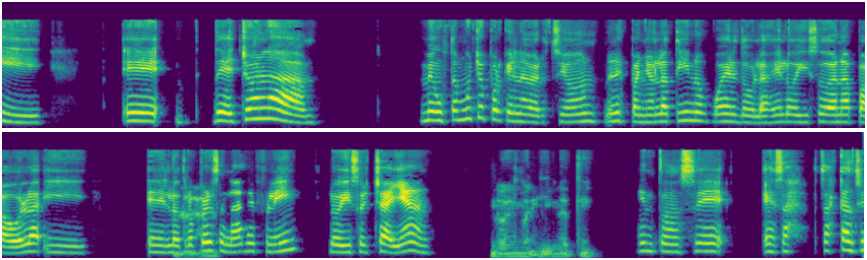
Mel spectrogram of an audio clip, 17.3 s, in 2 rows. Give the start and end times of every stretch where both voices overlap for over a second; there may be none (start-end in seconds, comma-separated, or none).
none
